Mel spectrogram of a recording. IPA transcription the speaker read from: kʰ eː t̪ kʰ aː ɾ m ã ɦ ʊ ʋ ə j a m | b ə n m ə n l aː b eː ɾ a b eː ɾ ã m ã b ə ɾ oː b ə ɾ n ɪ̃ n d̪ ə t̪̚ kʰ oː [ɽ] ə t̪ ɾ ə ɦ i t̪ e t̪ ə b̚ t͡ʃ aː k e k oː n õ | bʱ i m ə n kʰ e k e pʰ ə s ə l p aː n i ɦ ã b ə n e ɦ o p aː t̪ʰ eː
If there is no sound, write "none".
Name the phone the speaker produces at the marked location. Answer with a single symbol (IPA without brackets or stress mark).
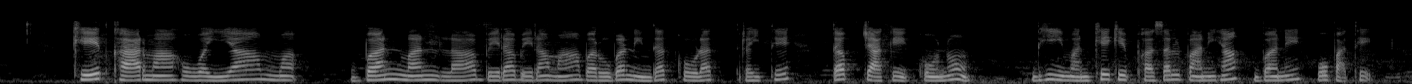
ɽ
